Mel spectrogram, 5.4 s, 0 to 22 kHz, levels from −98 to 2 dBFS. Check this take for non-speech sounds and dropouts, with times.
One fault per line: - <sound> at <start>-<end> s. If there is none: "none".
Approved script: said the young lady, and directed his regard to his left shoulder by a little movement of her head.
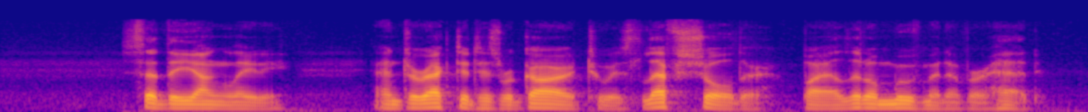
none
